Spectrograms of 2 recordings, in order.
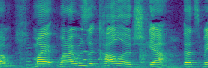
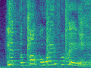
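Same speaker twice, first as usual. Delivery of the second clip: loud, high, fast yell at a creep; shouting him off; 10 semitones higher, 5 dB louder, faster than usual. Retold or imitated. Comedian yelling at the creep in the bar, loud and fast. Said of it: "I just looked at him and I went".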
